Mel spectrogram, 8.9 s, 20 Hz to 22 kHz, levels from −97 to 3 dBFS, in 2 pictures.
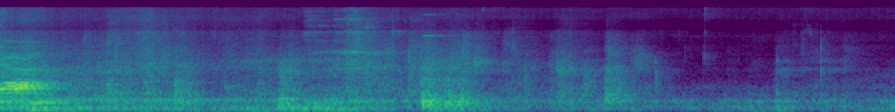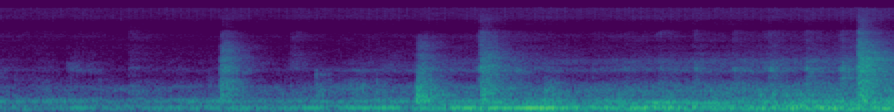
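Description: No technical faults can be heard anywhere in the recording.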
